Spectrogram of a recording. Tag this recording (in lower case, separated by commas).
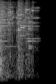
shatter, glass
